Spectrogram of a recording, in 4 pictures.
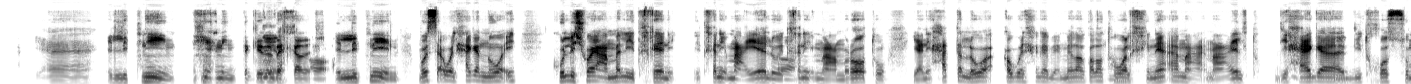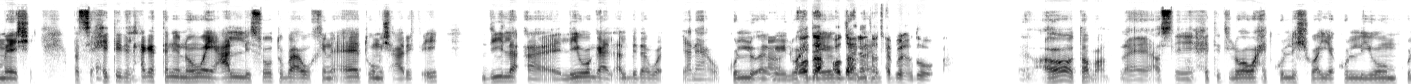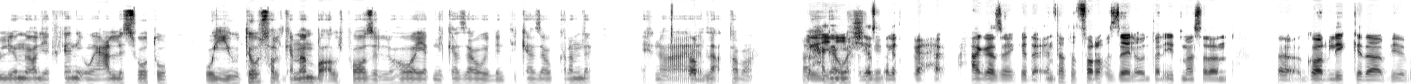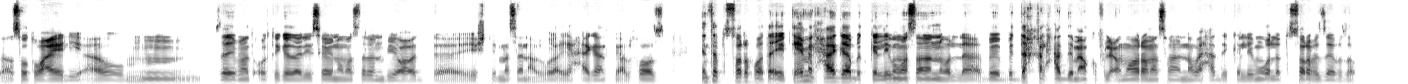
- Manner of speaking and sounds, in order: tapping; laughing while speaking: "يعني أنت"
- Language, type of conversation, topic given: Arabic, podcast, إيه أهم صفات الجار الكويس من وجهة نظرك؟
